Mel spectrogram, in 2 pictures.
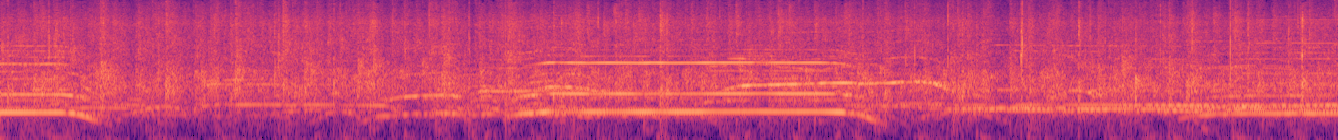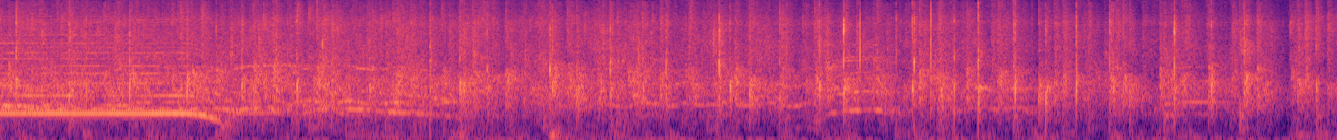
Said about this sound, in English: just cheering because it's ended, aren't you?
